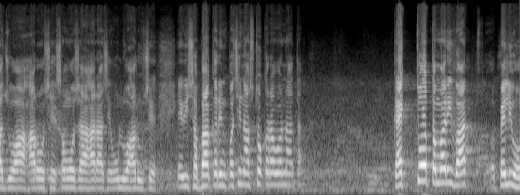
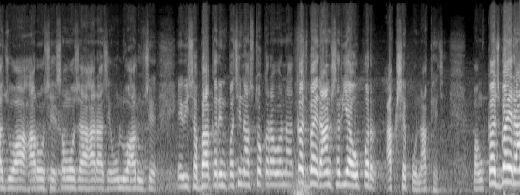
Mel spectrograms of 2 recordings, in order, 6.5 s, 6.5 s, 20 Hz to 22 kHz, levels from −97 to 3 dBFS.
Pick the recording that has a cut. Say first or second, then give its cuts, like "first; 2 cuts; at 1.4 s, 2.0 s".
second; 1 cut; at 3.7 s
